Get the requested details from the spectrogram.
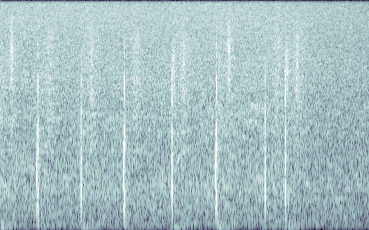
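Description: Footsteps tap steadily on hard pavement.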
